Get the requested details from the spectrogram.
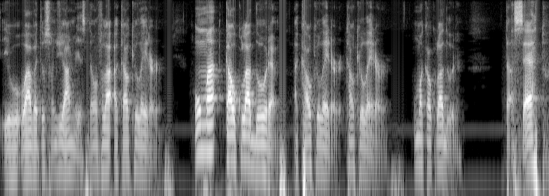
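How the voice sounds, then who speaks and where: A man from Brazil teaching English pronunciation, repeating each word slowly and checking in with playful asides. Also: deep voice. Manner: repeats words slowly and clearly, asks "beleza?" often. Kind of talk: Portuguese-spoken English pronunciation lesson.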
